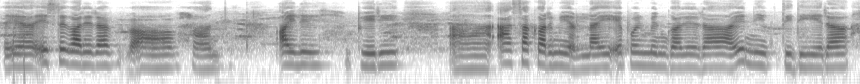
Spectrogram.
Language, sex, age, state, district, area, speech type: Nepali, female, 45-60, West Bengal, Jalpaiguri, urban, spontaneous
